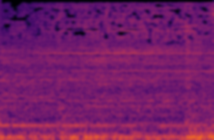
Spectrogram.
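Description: Dramatic background score music: a deep, steady low drone under a held note that fades out a little past halfway.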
